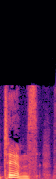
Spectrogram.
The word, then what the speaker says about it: Thames: The saviour, in part, was due to a few square miles across the Thames, south of... – You said Thames, right? – I said it right.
